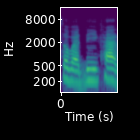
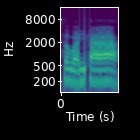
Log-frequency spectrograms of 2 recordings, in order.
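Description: No difference in how they are said.

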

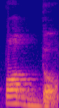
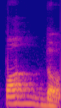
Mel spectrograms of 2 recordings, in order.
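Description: The two takes are said the same way.

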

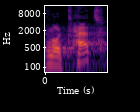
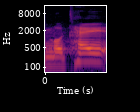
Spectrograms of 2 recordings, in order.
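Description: First: The word is said with an English pronunciation. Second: The word is said with a French pronunciation. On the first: "our pronunciation is motet" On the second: "They would say motet"

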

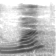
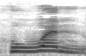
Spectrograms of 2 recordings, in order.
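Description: First: No h sound is heard before the w. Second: An h sound is breathed before the w. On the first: The speaker calls it right. "It's when and the H is silent" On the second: The speaker calls it wrong. "Don't pronounce it as when, هتبقى wrong"

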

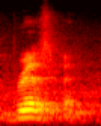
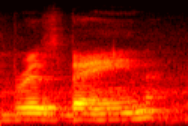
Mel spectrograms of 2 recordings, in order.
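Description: First: The name is said the Australian way. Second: The name is said in a non-Australian way. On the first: The speaker calls it right. "it's pronounced Brisbane. That's how the Aussies pronounce it" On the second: The speaker calls it wrong. "it's not pronounced Brisbane"

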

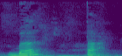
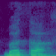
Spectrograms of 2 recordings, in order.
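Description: First: The two syllables are said separately with a pause. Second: The two syllables are said quickly and joined. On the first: "kalau ini kan ba, ta" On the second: "harus cepat dan disambung"

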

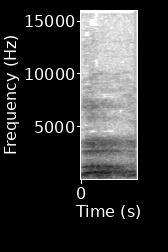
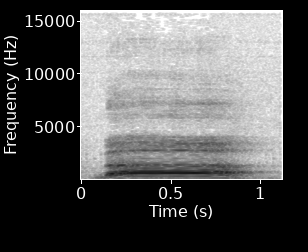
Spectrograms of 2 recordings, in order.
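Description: First: The vowel is short. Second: The vowel is held long. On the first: "Au lieu de dire ba" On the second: "on va tirer un peu. C'est-à-dire, on va prendre plus de temps"

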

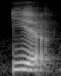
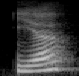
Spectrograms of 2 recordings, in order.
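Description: First: The pitch falls on the word. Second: The pitch rises on the word. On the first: Answering confidently and definitely. "When you answer confidently or definitely ... the fourth tone" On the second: Answering someone who called your name. "you may answer yes, yeah, the second tone"

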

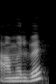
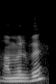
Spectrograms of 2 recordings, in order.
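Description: No difference in how they are said.

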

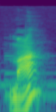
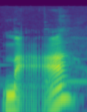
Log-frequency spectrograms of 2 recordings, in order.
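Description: First: The pitch rises from middle to high. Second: The pitch dips down and then rises. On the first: "Second tone goes from your midpoint... all the way up to first tone level" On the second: "the big down up one"

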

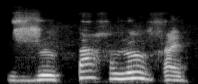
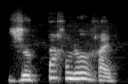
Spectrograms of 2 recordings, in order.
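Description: First: It is said slowly, pausing between syllables. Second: It is said at a normal, connected pace.

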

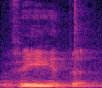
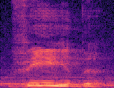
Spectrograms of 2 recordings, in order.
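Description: Both takes have the same delivery.

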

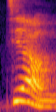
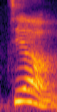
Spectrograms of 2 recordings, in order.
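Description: No difference in how they are said.

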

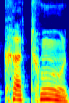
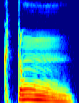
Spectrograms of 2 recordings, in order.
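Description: First: A vowel sound comes between k and t. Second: No vowel sound comes between k and t. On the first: The speaker calls it wrong. "Don't say katun" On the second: The speaker calls it right. "There's no sound between that K and the T. It's ktun"

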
